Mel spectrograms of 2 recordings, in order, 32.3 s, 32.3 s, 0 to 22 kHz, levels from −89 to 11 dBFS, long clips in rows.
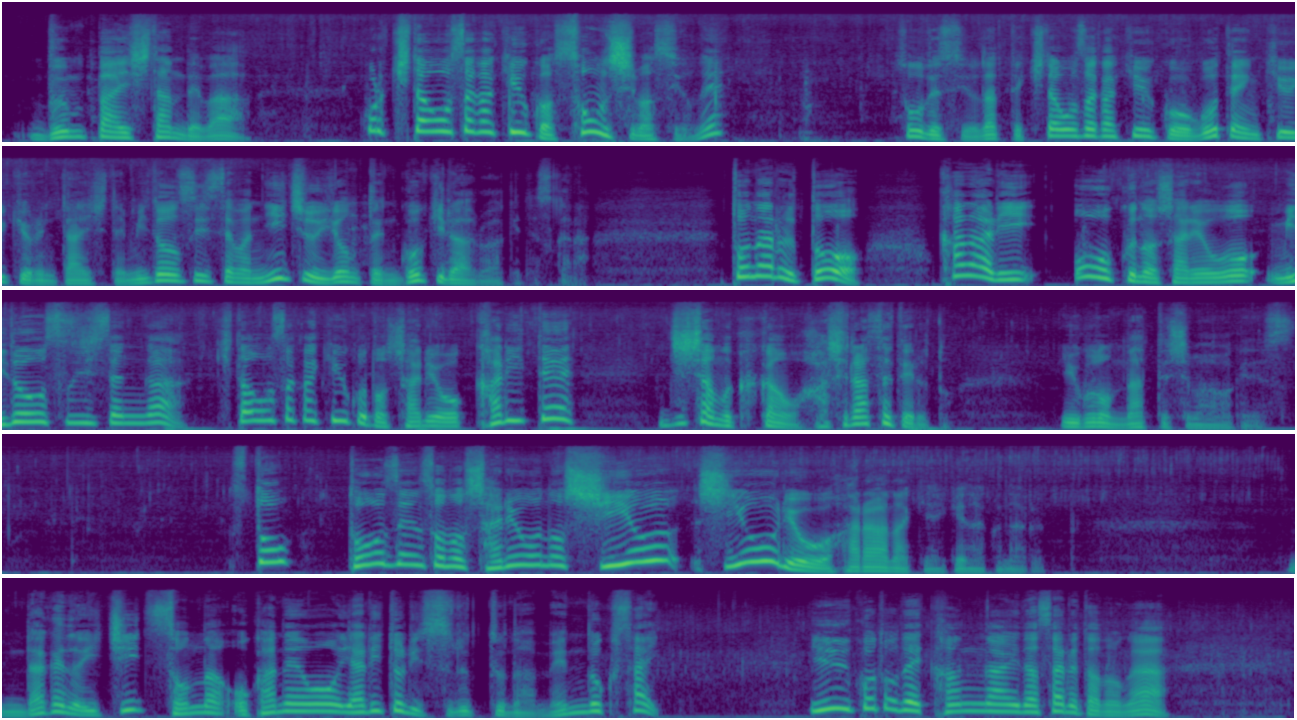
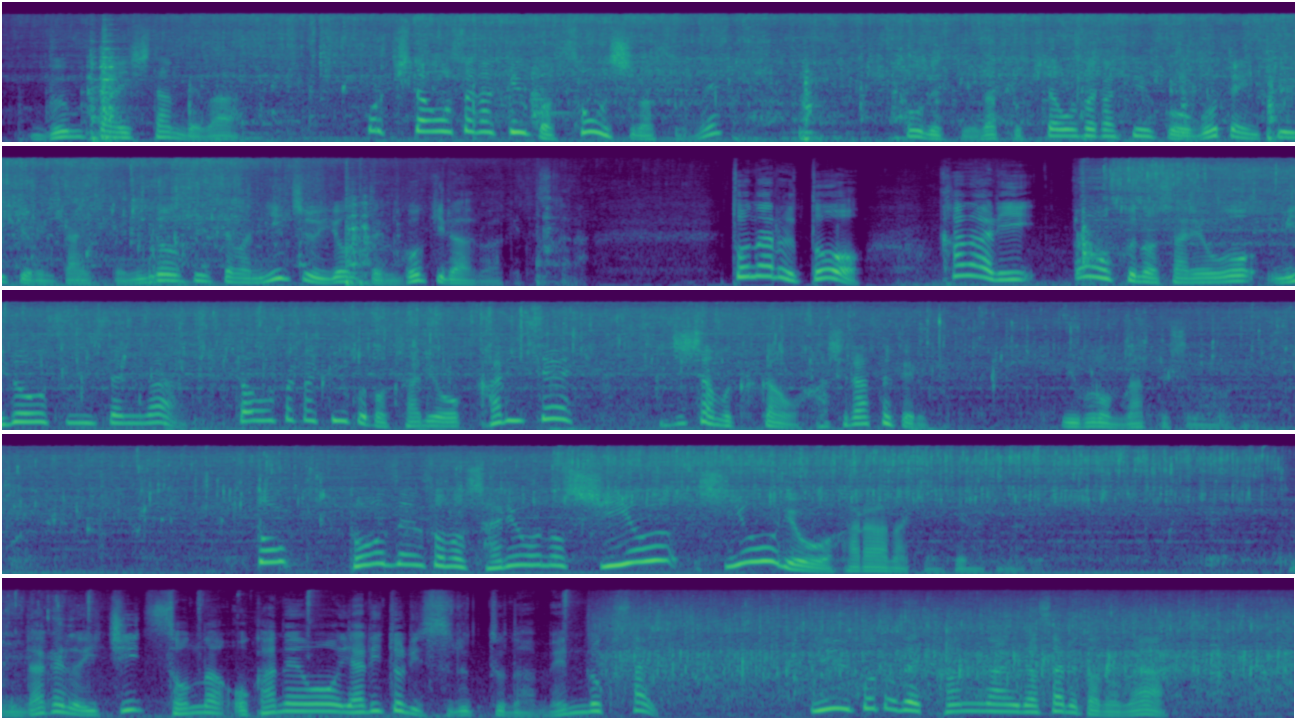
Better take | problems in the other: first | household noises; loud; throughout; 1 dB below the speech; faint in the first

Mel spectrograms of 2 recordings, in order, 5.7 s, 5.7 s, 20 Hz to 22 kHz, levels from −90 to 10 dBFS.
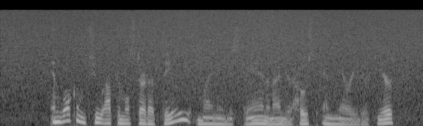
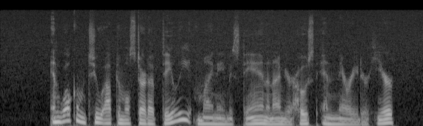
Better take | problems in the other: second | hiss; loud; throughout; 2 dB below the speech; faint in the second

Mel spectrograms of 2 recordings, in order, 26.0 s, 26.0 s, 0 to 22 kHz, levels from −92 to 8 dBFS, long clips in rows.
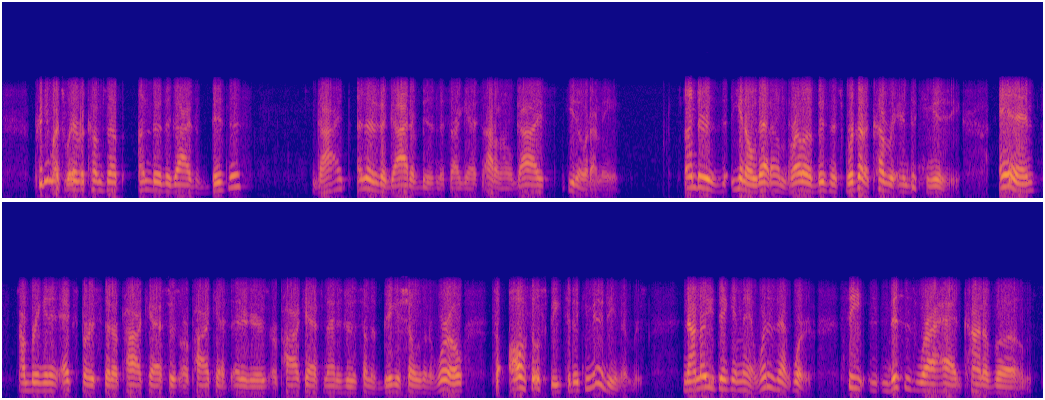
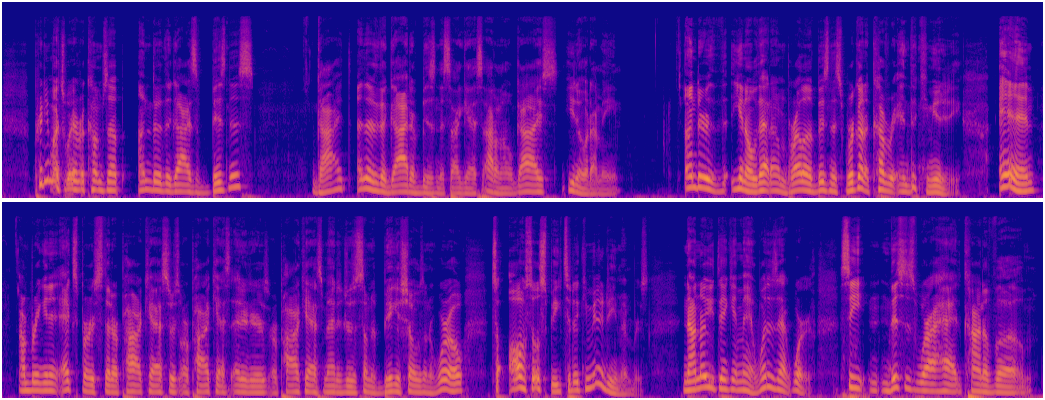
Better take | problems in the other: second | phone-call audio; poor line; nothing above 4 kHz

